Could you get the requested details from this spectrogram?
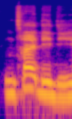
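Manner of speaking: "Ntadidi" said with the N barely sounded; silent N. Shown as a demonstration. Teacher correcting student, "Ntadidi" without a sounded N. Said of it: "you don't read the N".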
